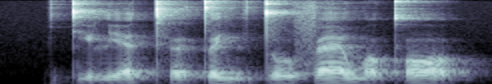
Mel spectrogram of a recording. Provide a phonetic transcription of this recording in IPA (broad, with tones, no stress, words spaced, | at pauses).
tʲə˩lʲæ˩˥ tʰə˩˥t̪ə˥˩nʲə˩t̪o˧ fæ˧wɔ˩kʼɔ˥˩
